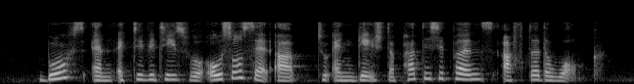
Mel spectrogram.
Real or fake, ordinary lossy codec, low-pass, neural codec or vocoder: fake; none; none; codec, 16 kHz, 1.1 kbps, Voila-Tokenizer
